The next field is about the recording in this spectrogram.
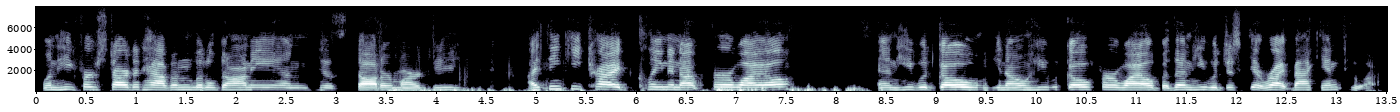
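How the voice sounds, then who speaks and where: A woman's voice: medium pitch, flat delivery, unhurried, darkish tone, dry recording, highs cut off. A woman who is an interview guest, telling a personal story in an earnest, rambling way with many fillers. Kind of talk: conversational storytelling.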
